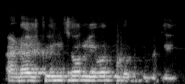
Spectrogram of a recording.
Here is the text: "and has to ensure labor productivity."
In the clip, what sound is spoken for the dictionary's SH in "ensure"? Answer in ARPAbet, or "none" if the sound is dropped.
S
